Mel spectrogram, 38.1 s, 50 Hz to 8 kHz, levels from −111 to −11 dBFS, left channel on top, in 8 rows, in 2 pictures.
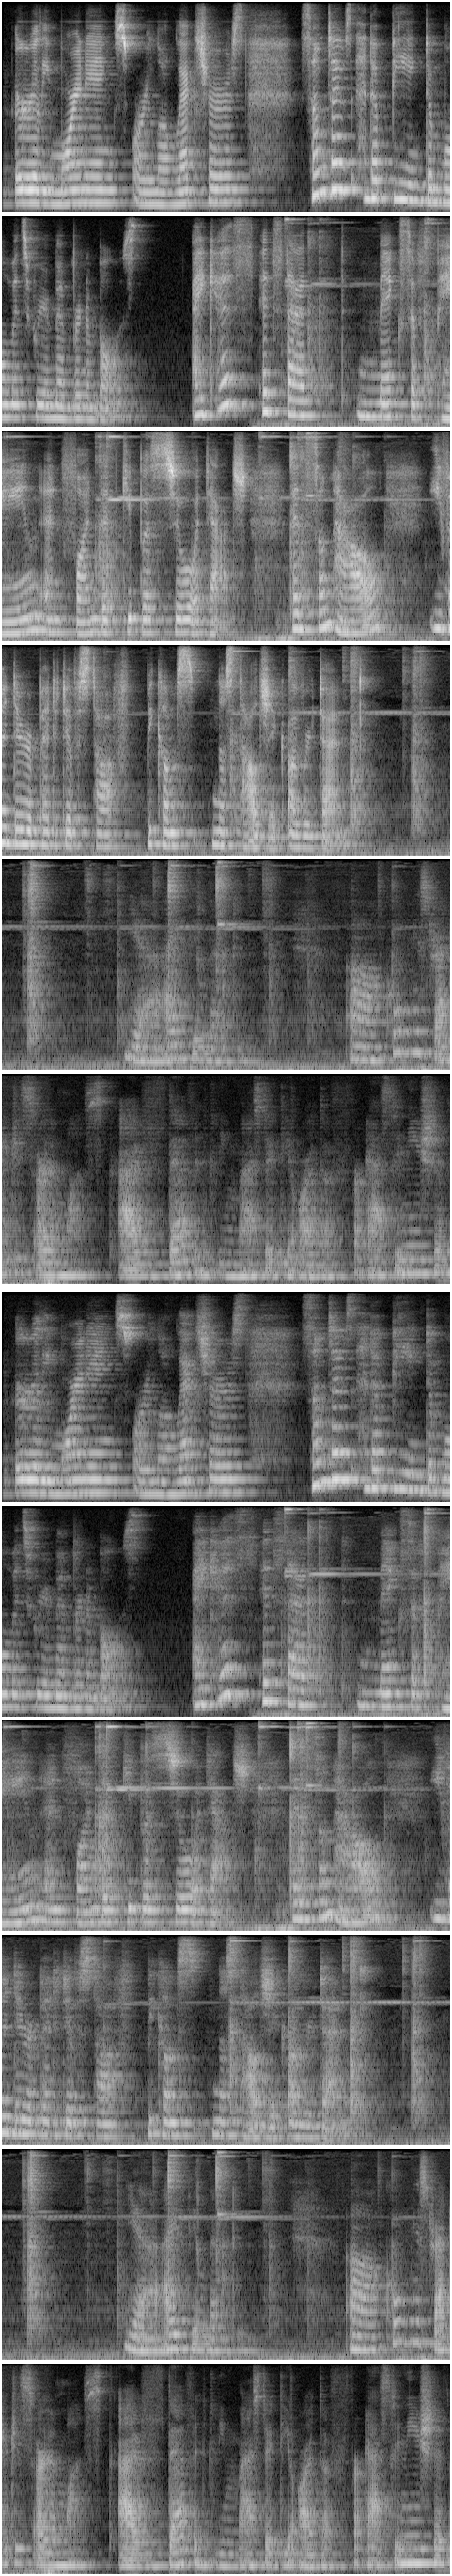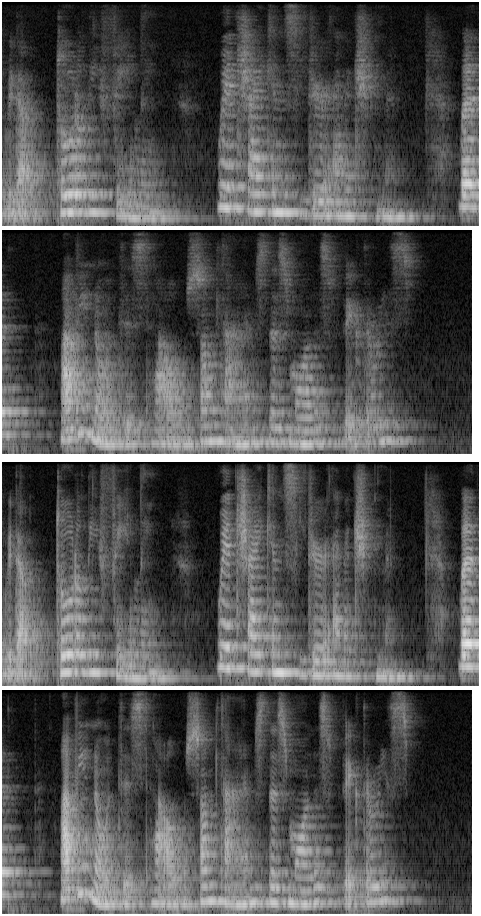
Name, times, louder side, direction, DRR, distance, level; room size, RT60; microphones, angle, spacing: voice 1, 0.1-6.2 6.8-8.0 8.5-15.7 16.0-18.0, left 5 dB, 50° left, 9 dB, 0.3 m, -31 dB
sound 1, 7.4-14.7 15.0-16.4 16.7-22.7 23.0-24.3, right 5 dB, 15° right, 0.6 m, -36 dB
voice 2, 20.4-21.7 22.2-22.5 22.8-27.4 27.7-28.9 29.2-30.2 30.8-33.4 34.0-37.5, right 3 dB, 65° right, 5 dB, 0.5 m, -37 dB
4.2 x 2.3 x 3.2 m, 0.71 s
head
